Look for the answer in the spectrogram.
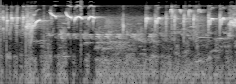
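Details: Speckled black sunbird singing fast as a lure for other birds: sharp high chips, wavering looping whistles and a brief rattling trill, with a short, softer high twitter following.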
